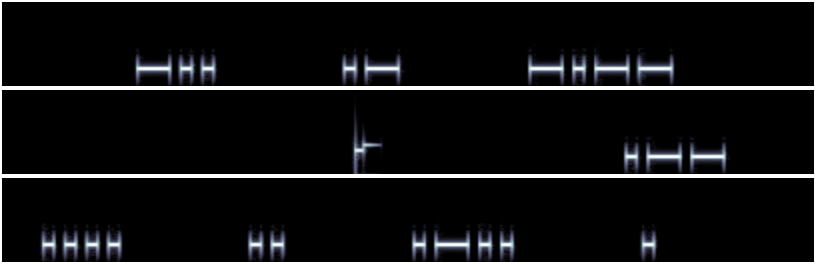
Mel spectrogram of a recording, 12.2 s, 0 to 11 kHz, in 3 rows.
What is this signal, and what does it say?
Morse code, heard as a keyed tone, about 22 wpm, spaced as for 10 wpm, 700 Hz. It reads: DAY WHILE
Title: 4x Character Spacing - Top 300 Words - 22wpm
